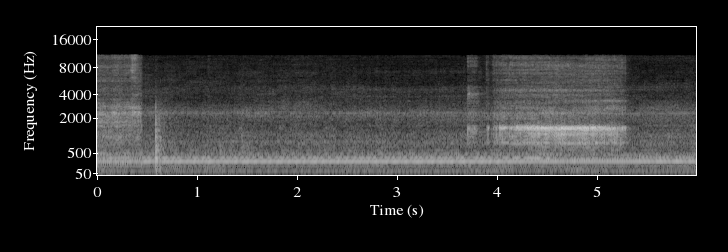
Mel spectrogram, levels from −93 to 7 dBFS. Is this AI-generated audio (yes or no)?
no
